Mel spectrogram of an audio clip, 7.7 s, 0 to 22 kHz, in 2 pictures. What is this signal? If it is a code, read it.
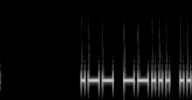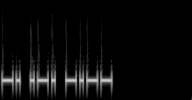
Morse code, heard as a keyed tone, about 17 wpm, 700 Hz. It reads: W7FRY
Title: Speed Racing - USA 1x3 Call Signs 17wpm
